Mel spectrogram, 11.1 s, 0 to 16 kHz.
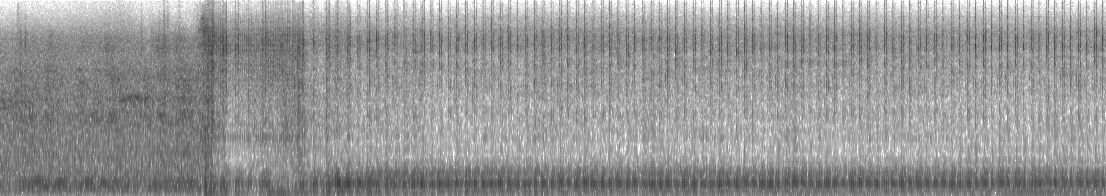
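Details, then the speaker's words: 1979 Kawasaki KZ650 four-cylinder bobber, first start with a new tank: catches and settles into an uneven loping idle; a torn carb boot let the number four carb leak vacuum and upset carb sync. Boot replaced, then synced; vacuum leak. "ended up one of the carb boots had a rip in it so we changed that really quick we're having a problem sink in the carbs because that number four carb was was leaking vacuum"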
